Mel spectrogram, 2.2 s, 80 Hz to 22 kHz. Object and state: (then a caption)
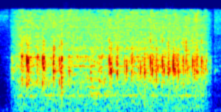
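Phone camera module rattle, normal. A Vivo X200 Ultra smartphone is moved slightly, and its large camera module gives a continuous, light rattle for about two seconds, clustered around 1 to 3 kHz, as if something were loose inside. The sound is normal, not a fault; the manufacturer says it comes from the technology inside the module.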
